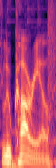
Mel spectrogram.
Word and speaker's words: Lucario: but I knew that Lucario's name was pronounced Lucario I just did the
